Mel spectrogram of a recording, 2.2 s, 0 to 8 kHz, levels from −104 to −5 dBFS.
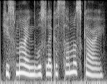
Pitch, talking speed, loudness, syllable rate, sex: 245 Hz, 195 wpm, -15 LUFS, 3.9 syllables/s, female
